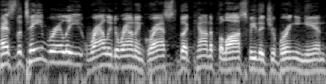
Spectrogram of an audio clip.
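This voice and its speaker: At a very fast pace, a man talks with lively intonation and a fairly high pitch. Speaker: radio host. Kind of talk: radio sports show interviews. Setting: live from restaurant.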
